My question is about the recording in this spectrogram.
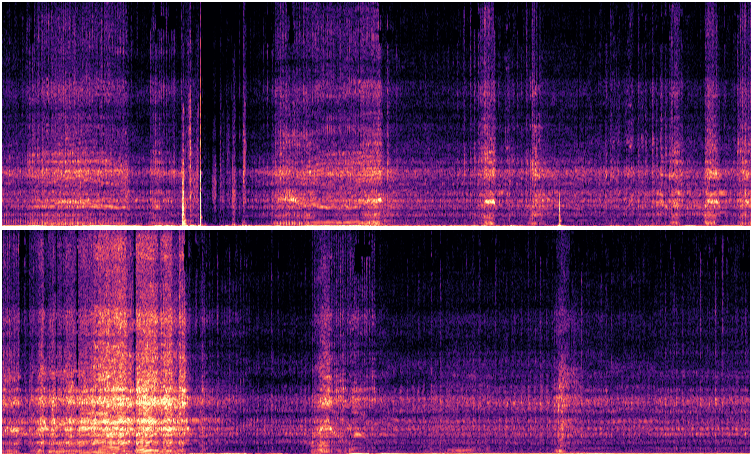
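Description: Dirt bike engine revving up and down as it is ridden over rough ground, with a few sharp knocks and a steady low rumble of wind on the microphone.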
